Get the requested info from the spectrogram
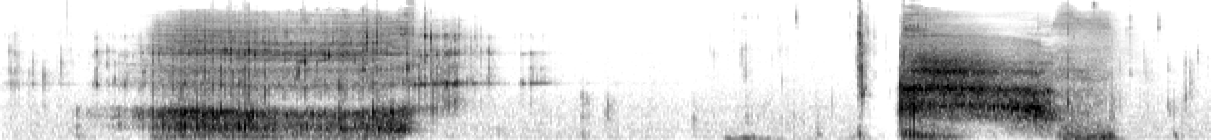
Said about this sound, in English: Let me sip.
